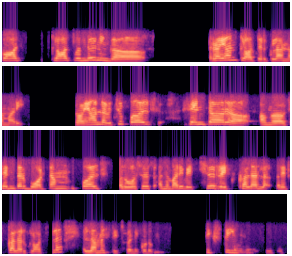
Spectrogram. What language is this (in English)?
Tamil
